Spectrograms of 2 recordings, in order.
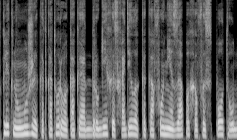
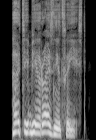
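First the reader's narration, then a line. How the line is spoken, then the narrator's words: Chuckling. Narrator (Russian): хохотнул третий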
